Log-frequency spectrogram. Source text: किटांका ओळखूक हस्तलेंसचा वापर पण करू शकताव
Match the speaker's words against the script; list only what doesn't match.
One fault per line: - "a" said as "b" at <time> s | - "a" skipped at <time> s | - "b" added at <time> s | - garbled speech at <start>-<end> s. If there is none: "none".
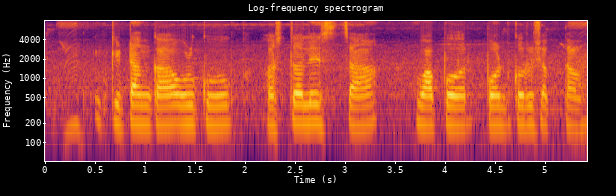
none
